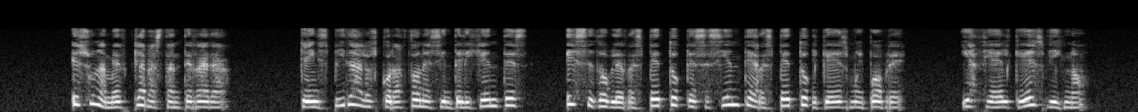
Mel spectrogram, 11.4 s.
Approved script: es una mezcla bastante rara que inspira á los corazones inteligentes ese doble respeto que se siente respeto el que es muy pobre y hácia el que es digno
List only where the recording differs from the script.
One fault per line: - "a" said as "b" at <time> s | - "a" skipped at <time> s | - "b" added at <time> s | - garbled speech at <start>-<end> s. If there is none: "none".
none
